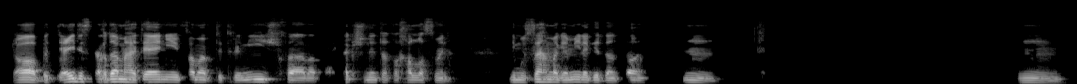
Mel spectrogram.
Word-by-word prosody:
آه، 110 -1 +7
بتعِيد 135 +1 +3
استخدامها 125 -3 +4
تاني، 115 0 +4
فما 110 -2 0
بتترمِيش، 115 +4 -3
فما 100 -2 +1
بتحتاجش - - -10
إن 110 - -4
أنت 105 - -5
تتخلّص 105 0 -6
منها. 95 -2 -7 0.5
دي 105 - -4
مساهَمة 115 +2 +1
جميلة 110 +2 +1
جدًا. 105 -2 -2
طي 100 -1 0 0.4
إمم. 95 -4 -6 3.0
إمم. 90 -4 -6
105 Hz, 105 wpm, -24 LUFS, 100-115 Hz, 3.0 s, آه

